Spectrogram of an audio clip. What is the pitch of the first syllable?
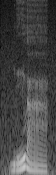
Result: rising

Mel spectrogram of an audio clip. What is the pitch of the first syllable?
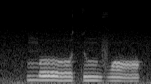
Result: falling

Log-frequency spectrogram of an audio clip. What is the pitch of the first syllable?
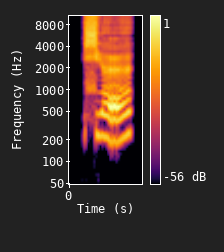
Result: low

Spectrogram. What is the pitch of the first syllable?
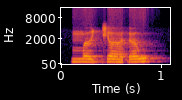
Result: low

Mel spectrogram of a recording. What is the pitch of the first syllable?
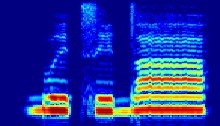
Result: low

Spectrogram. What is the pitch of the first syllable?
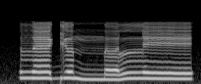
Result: high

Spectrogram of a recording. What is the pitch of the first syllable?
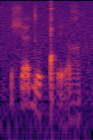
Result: high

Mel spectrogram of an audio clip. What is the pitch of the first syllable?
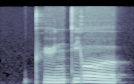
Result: rising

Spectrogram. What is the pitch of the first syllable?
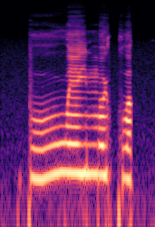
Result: rising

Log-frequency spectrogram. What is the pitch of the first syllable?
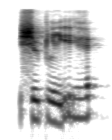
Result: rising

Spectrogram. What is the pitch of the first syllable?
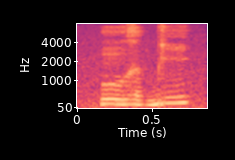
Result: low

